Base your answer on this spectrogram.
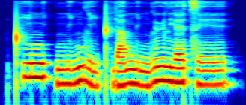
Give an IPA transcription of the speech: pʰi˥n | n̪i˧˥ŋli˨˩ pʰjä˧˥ n̪i˨˩ŋ ly˥ljɛ˥ t͡se˥ɪ̯

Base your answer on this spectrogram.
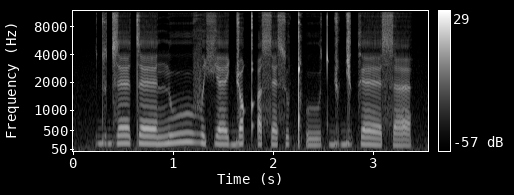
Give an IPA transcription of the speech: dud͡zɛːtɛː nuː vəçɛːɟu qʼəsɛsuǃʼuːt ɟuɟəkɛː sæ

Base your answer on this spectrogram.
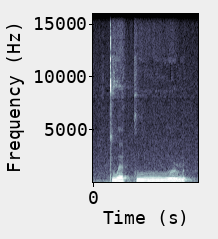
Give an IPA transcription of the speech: twəkuːɳ

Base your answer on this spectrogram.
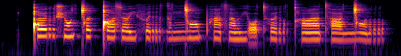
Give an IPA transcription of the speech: ǃœr ʃɔ̃ǀœ ǃʌsœːjfɛrɡa ŋ͡ǀɔ̃pʰãsãv jɔ̰tʰœr qʰãːtʰaːŋ͡ǀɔ̃r

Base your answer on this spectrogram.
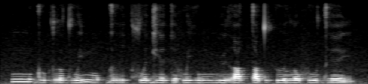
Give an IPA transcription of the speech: mːuɡɦuɡro dʱujmːokɡɯrik sʷeɡ jekefujɦu mːyrɑtːɑtʷɑk ɯlːo fu dʱej

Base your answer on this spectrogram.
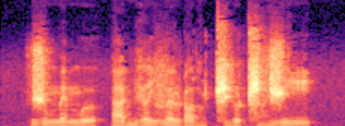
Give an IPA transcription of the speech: ʒʊmɛmʊ | abʲɔi̯ vœlɽɔɾɔ̤ʈ͡ʂi̤u̯ ʈ͡ʂa̤ʒi

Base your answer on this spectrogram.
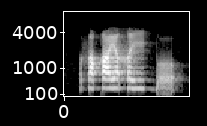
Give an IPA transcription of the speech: θɒqeːχiː ɡ͡bo̰

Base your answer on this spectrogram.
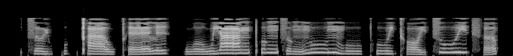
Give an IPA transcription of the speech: t͡sɵ˨ɥ kʷɪ˨k̚pʰaː˨w kʰɛː˨˧lɪ˥k̚ | wo˨˧wjaː˥ŋ pʰʊ˥ŋsʊ˨ŋn̪uː˥n muː˧kʰuː˧jkʰɔː˨j t͡suː˥jt͡sʰɐ˨˥p̚

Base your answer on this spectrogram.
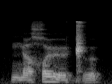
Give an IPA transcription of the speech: ŋæχøːɡ͡ǁɵ

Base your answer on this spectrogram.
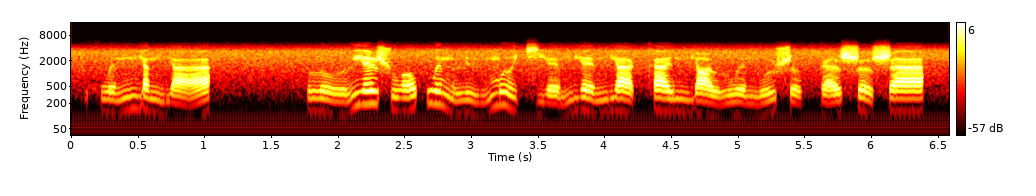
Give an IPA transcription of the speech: xwə˧˥nmjä˧n̪jä˨˩˦ | lo˨˩ʊ̯ljɛ˥ʂwɔ˧˥fwə˥˩n ly˨˩mɤ˥˩ t͡ɕjɛ˨˩mjɛ˥˧n̪jä˥˩kʰa˥ɪ̯ mjɑ˥˩ʊ̯ lwə˨˩nu˧˥ʂɤ˨˩ kä˧˥ʂɤ˥˩ʂä˥

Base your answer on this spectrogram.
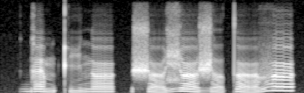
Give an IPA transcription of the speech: ɡɛ˥˨mkʼi˨˦nœ˥ | ʃœ˧˩˧ ʑœ˥˨ʒə˧˩˧ t̪œ˧˩˧vœ˥

